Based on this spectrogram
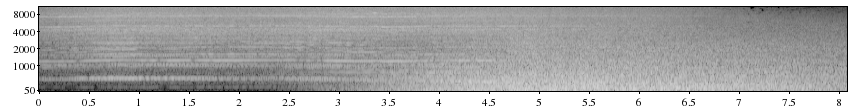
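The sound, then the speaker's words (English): A delivery drone bringing noodles hums overhead, a whiny, harmonic buzz at first that swells into a loud, rushing drone as it heads toward the listeners, continuing until the end. No one speaks. “the sound of a delivery drone started to buzz in the air heading our way.”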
